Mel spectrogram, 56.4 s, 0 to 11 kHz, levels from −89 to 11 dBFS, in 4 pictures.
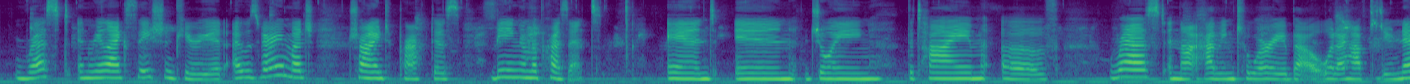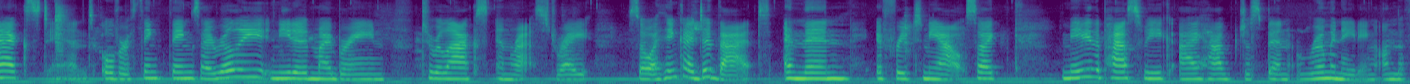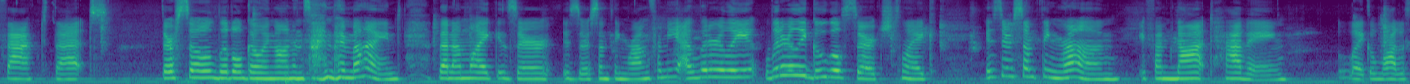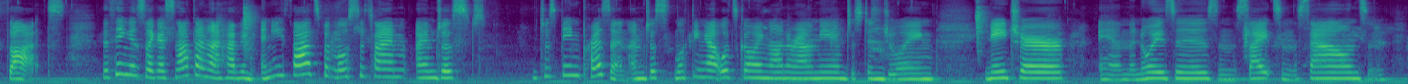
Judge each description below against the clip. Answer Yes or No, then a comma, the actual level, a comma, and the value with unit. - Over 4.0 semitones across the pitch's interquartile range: No, average, 3.7 semitones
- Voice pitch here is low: No, high, 230 Hz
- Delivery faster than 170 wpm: No, average, 165 wpm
